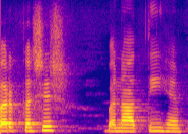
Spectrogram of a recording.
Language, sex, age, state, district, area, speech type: Urdu, female, 18-30, Bihar, Gaya, urban, spontaneous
